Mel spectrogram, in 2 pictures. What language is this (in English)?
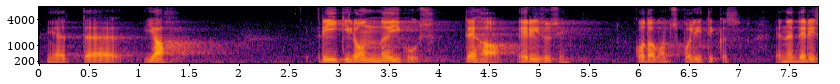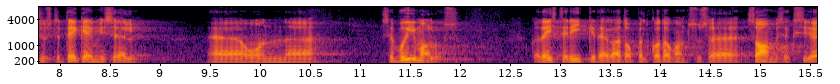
Estonian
